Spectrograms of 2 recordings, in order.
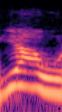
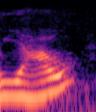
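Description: First: The syllable is said on a level tone. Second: The syllable is said on a rising tone. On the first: The speaker calls it wrong. "我们呢就不能呢读做幽了" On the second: The speaker calls it right. "就应该呢读做有"

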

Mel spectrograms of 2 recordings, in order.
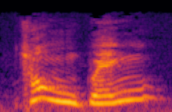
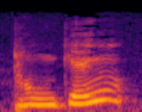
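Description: First: The first syllable sounds like cung, as in 冲. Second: The first syllable sounds like tung, as in 同. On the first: This is the traditional correct reading. "表达呢係冇咁好嘅" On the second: This is the common popular reading. "假如一般人呢都已经读成呢个同景"

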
